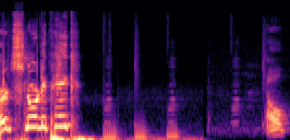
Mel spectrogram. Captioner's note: dead silence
